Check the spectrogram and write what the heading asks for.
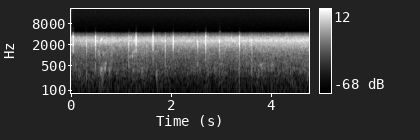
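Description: Light splashing of a hooked fish at the water surface as it is drawn in: a steady hiss with scattered small, sharp ticks of water.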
